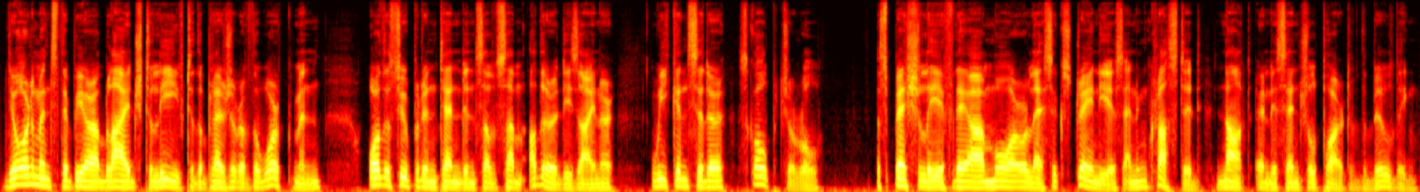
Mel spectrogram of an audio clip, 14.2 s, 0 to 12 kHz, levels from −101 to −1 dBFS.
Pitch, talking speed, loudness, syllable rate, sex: 95 Hz, 170 wpm, -19 LUFS, 5.9 syllables/s, male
